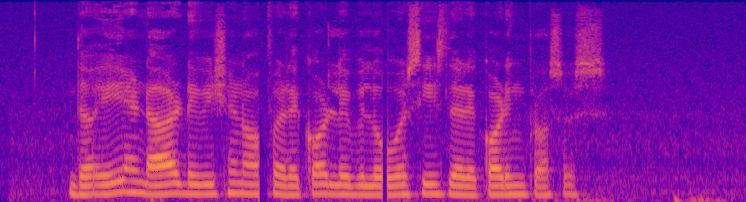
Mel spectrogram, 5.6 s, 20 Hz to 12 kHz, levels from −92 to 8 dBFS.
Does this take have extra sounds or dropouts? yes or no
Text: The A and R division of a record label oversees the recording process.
yes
